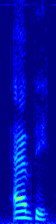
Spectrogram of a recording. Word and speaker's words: avec: কোনো শব্দের শেষে থাকে, সিএফএল কনসোনেন্ট হওয়া সত্ত্বেও সেই ক্ষেত্রে এই শব্দগুলি সম্পূর্ণ উচ্চারণ হবে। যেমন AVEC, এখানে সি আছে কিন্তু শব্দটি সম্পূর্ণ উচ্চারণ হবে। অ্যাভেক, অ্যাভেক মিন্স সঙ্গে।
